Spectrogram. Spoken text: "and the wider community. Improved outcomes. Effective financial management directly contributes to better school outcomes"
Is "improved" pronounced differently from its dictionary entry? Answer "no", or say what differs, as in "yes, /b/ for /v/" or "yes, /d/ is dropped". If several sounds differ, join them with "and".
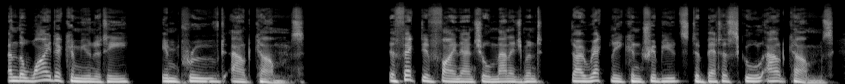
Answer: no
